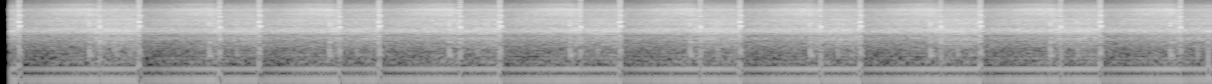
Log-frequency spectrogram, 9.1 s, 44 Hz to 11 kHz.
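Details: Failed 250GB Hitachi Deskstar 7200 RPM hard drive: sharp clicks about once a second, repeating evenly over a faint spindle hum; drive stuck in a click loop.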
